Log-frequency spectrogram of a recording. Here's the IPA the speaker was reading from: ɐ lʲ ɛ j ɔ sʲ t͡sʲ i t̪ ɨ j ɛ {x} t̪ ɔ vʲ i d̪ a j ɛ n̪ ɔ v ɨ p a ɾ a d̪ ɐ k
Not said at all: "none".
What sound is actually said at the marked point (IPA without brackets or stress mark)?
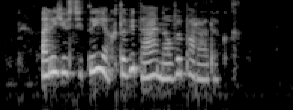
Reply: x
